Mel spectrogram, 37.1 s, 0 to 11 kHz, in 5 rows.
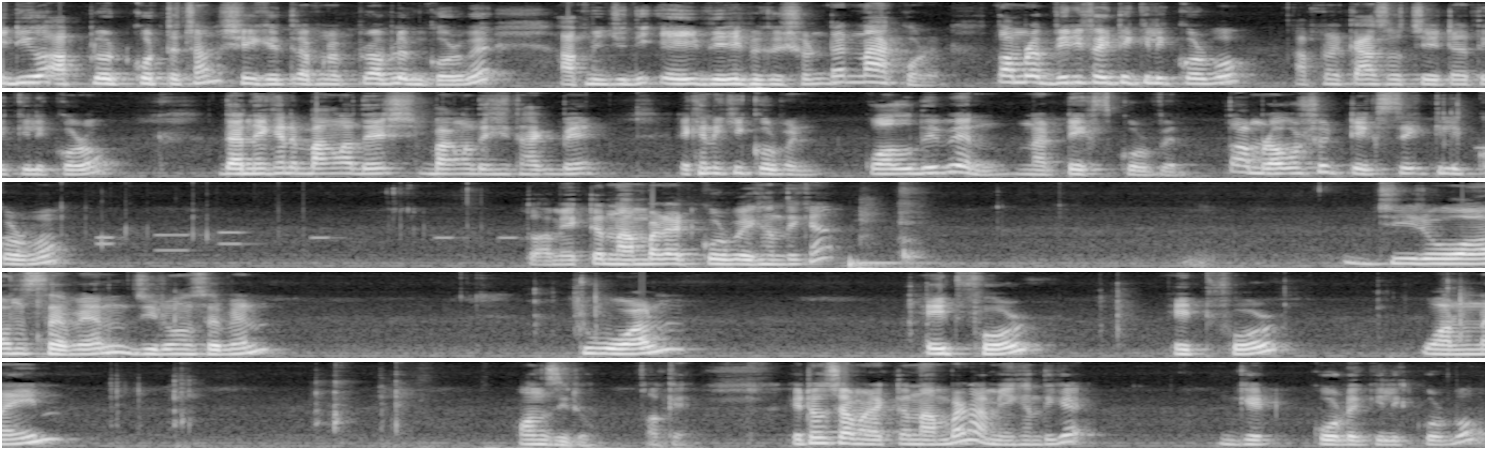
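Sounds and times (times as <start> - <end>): man talking: 0.0 - 15.4, 17.4 - 19.1, 21.5 - 23.7, 25.1 - 25.8, 26.8 - 27.5, 28.1 - 28.7, 29.4 - 30.0, 32.2 - 35.2, 35.8 - 37.0
phone keypad touch-tone beeps: 14.8 - 17.5
computer keyboard keystrokes: 15.2 - 17.4, 24.9 - 25.3, 27.7 - 28.0, 30.2 - 31.8.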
